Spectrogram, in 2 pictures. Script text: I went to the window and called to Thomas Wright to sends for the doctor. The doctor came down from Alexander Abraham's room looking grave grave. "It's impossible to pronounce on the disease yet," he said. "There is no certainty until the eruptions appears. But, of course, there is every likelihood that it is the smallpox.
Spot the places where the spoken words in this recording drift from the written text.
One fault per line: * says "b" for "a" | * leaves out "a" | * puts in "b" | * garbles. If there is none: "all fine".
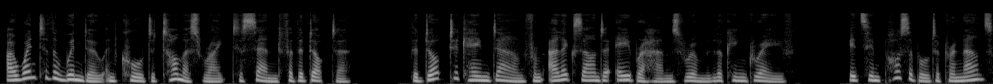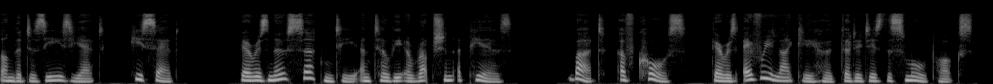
* says "send" for "sends"
* leaves out "grave"
* says "eruption" for "eruptions"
